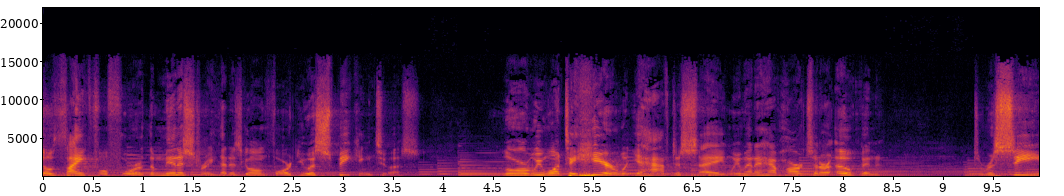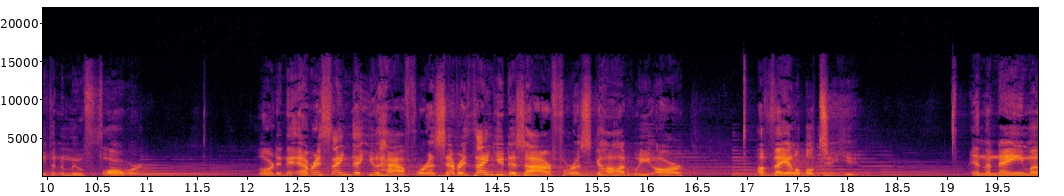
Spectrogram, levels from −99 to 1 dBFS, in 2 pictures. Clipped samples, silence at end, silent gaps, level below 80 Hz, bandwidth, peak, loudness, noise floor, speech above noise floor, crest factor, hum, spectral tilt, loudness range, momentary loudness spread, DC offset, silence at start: under 0.1%; 0 s; none; -48 dBFS; 16.5 kHz; -8 dBFS; -29 LUFS; -56 dBFS; 26 dB; 22 dB; none; -3.5 dB/octave; 9 LU; 20 LU; under 0.1%; 0 s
